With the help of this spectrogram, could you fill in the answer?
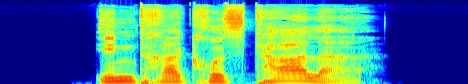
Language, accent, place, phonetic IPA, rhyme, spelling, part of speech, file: German, Germany, Berlin, [ɪntʁakʁʊsˈtaːlɐ], -aːlɐ, intrakrustaler, adjective, De-intrakrustaler.ogg
- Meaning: inflection of intrakrustal: 1. strong/mixed nominative masculine singular 2. strong genitive/dative feminine singular 3. strong genitive plural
